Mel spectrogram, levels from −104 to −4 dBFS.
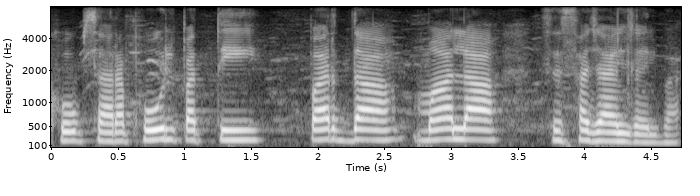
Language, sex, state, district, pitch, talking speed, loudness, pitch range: Bhojpuri, female, Jharkhand, Palamu, 205 Hz, 125 wpm, -16 LUFS, 190-210 Hz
